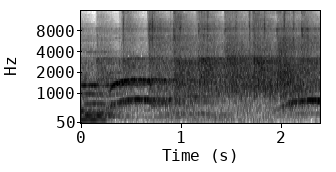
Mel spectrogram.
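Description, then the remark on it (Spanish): An audience claps steadily for a couple of seconds, a dense, even wash of many hands, with a few voices calling out over the applause. “Eso merece unas palmas al que”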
